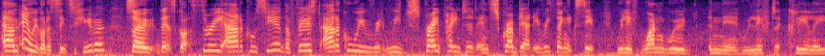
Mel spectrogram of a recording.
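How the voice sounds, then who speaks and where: A woman with a New Zealand accent talks at a moderate pace in a high pitch with very wide pitch swings. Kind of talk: interview answer.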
